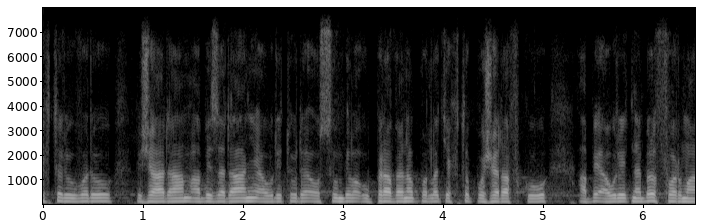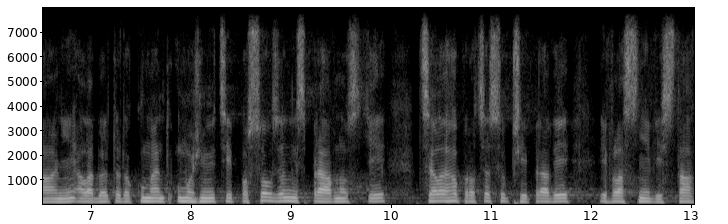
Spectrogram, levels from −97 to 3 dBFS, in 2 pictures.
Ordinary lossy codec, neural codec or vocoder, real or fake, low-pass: Opus, 16 kbps; none; real; 7.2 kHz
